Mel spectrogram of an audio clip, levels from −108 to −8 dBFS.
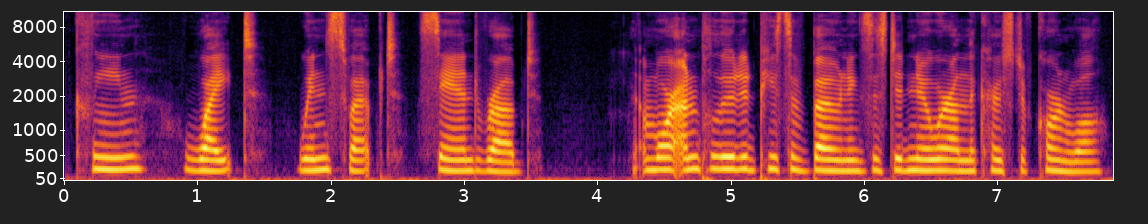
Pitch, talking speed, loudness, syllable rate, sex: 215 Hz, 145 wpm, -18 LUFS, 4.7 syllables/s, female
